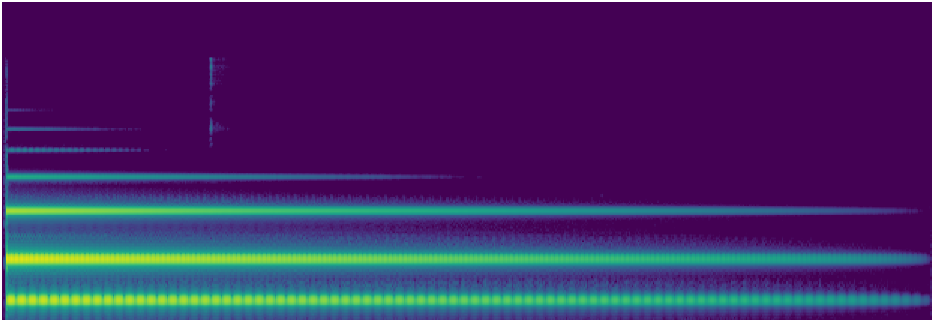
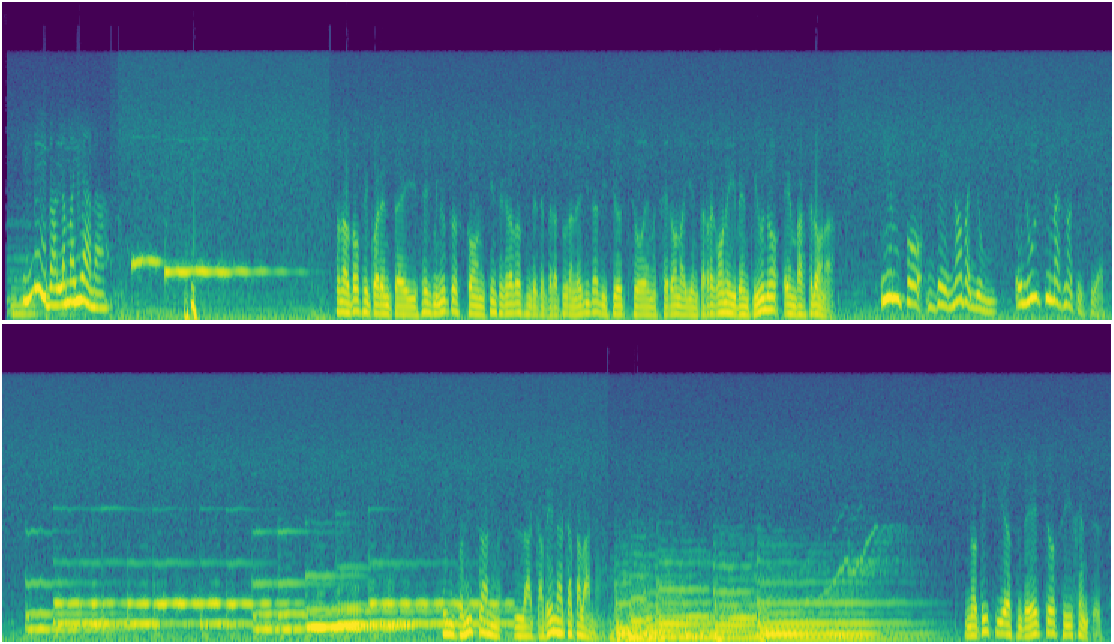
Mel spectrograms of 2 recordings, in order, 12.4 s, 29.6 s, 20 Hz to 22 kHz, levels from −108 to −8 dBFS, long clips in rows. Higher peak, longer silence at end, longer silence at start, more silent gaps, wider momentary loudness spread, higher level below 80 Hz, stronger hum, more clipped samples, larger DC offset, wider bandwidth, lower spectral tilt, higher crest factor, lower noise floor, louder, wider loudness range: second, -6 dBFS vs 0 dBFS; first, 2.35 s vs 0.15 s; about the same, 0.05 s vs 0.05 s; neither; first, 24 LU vs 12 LU; second, under -90 dBFS vs -26 dBFS; neither; neither; second, under 0.1% vs 0.4%; second, 2.4 kHz vs 8.8 kHz; second, -7.5 dB/octave vs -11 dB/octave; about the same, 18 dB vs 14 dB; first, -69 dBFS vs -35 dBFS; second, -21 LUFS vs -14 LUFS; first, 23 LU vs 5 LU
